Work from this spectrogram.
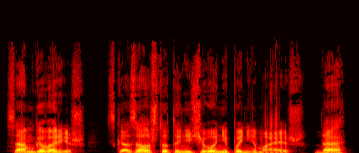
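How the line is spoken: Sarcastic snort. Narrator (Russian): Бенвенуто саркастически хмыкнул

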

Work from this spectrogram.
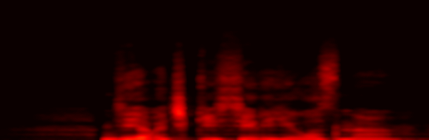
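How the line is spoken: Sighing. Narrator (Russian): куратор вздохнула

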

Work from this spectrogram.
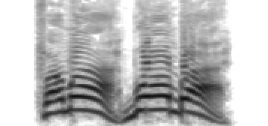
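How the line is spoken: Shout. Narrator (Russian): Крикнул я

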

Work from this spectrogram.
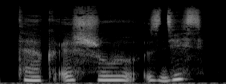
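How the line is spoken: Mutter. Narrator (Russian): пробормотала Ашун

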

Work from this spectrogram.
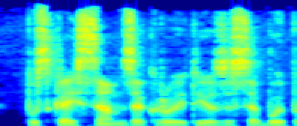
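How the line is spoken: Grumbled. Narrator (Russian): пробурчал он

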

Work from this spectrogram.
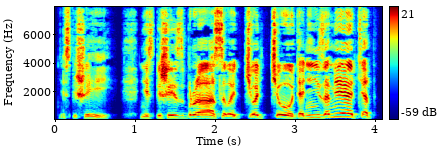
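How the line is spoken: Shout. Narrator (Russian): Пашка закричал

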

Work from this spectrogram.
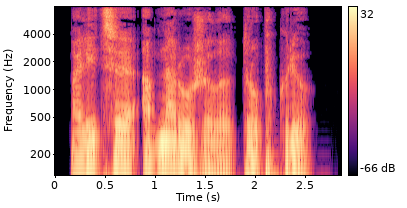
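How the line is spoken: Calm, in French. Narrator (Russian): спокойно сообщила она по-французски

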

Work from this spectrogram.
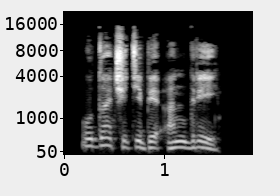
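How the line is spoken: Anxious, into headset. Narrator (Russian): взволнованно сказала в наушник Аня

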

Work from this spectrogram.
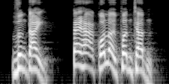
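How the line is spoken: Loud shout. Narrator (Vietnamese): Triệu Sĩ Nguyên quát lớn

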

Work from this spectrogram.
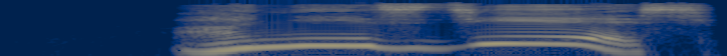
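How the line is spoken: Yelling. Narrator (Russian): завопил Педрита

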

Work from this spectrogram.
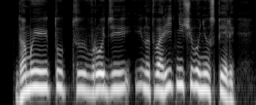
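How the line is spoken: Frightened whisper. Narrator (Russian): испуганно прошептал Давыдов

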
